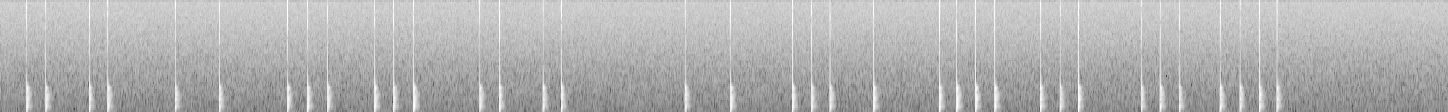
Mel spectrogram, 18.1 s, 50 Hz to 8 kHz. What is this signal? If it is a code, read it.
Tap code, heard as knocks on wood, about 4 knocks a second. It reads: GANG ALSO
